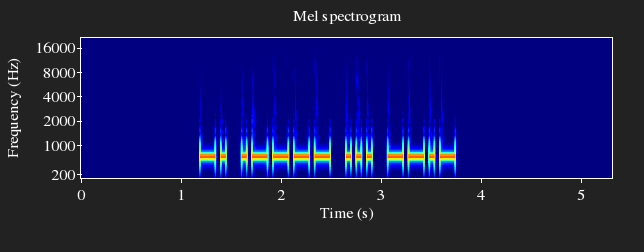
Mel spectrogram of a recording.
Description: Morse code, heard as a keyed tone, about 22 wpm, 700 Hz. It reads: N1SQ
